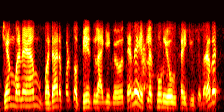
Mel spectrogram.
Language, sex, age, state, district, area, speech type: Gujarati, male, 60+, Gujarat, Rajkot, urban, conversation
